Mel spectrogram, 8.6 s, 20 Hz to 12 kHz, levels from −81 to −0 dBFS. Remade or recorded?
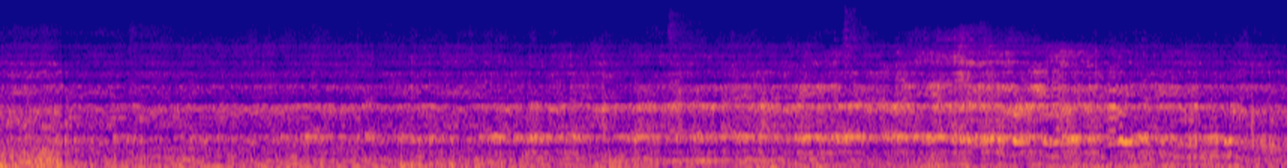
remade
